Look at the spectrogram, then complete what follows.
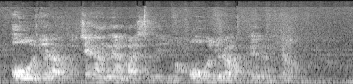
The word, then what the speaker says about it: oud: 네, 오드라고 제가 항상 말씀드리지만 오드라고 표현하죠. 오드라고도 하고 오드라고도 하고 우자는 약간 묵음 비슷하게 오드가 아랍어로 침향이다.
